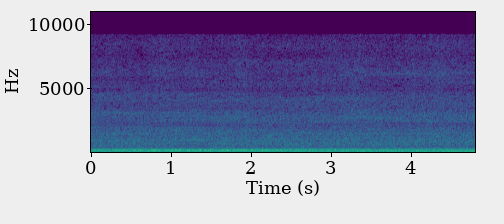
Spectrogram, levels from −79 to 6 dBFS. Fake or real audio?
real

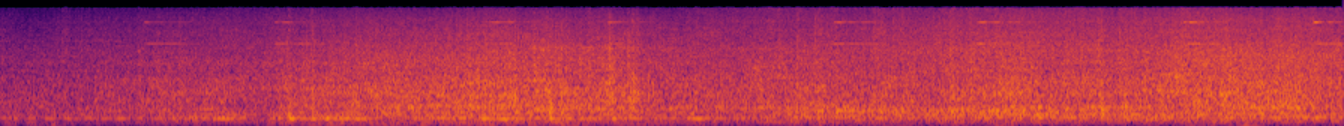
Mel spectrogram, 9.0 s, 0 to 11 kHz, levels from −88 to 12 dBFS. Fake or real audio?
real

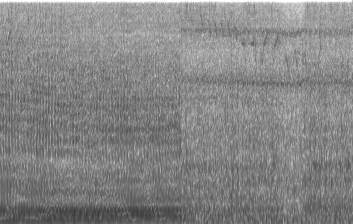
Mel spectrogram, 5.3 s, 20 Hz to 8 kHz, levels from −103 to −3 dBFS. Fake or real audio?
fake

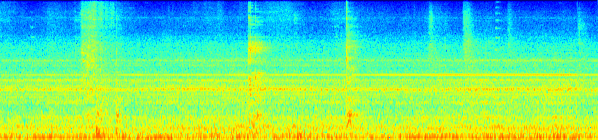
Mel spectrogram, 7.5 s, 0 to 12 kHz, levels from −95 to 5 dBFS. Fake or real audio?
real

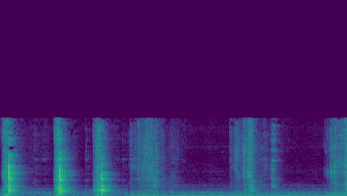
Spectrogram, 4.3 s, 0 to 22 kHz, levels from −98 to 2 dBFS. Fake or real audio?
fake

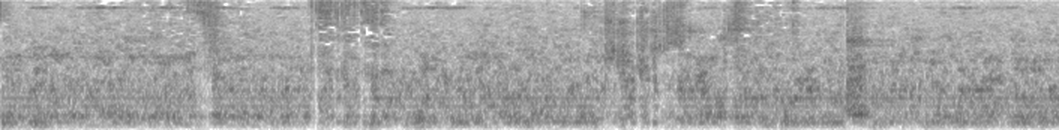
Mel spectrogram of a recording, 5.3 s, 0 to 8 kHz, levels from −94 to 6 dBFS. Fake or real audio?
real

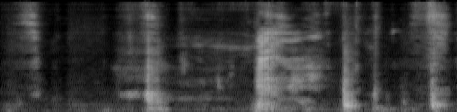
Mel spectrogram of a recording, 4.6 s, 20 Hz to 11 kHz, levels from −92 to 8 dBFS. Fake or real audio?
fake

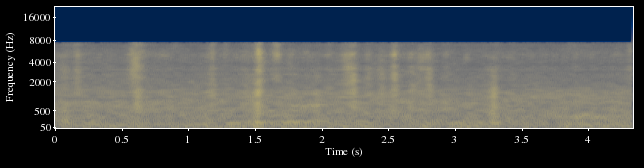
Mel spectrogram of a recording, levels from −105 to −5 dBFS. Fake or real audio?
fake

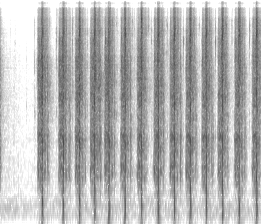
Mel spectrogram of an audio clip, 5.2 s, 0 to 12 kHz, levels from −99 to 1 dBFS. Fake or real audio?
fake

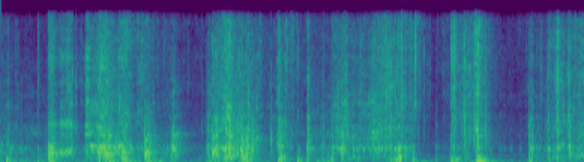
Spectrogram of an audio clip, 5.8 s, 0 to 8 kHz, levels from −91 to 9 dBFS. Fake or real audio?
fake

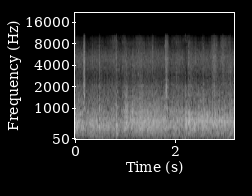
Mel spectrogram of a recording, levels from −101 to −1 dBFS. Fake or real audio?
fake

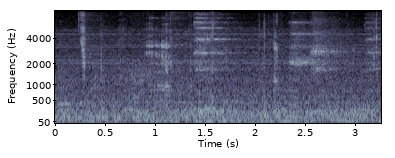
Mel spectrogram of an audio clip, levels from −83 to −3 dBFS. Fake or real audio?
real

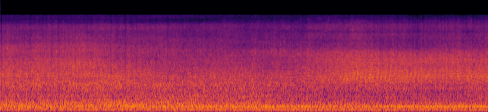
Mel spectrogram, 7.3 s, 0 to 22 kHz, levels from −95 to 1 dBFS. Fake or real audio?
fake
